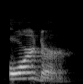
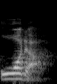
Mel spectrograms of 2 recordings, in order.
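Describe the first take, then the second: First: It is said in a plain, non-Australian accent. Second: It is said in an Australian accent. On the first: "o pedido, it's order" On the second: "Só que eles falavam ora"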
